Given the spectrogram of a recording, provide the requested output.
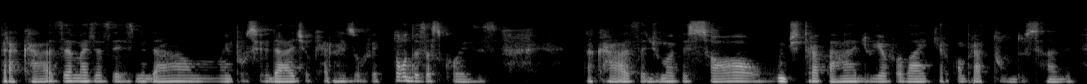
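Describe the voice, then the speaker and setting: A woman's very deep, low-pitched, somewhat breathy voice, monotone and flat, at a moderate pace. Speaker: video blogger sharing personal health story. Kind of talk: personal testimony to camera. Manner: hesitant with filler pauses.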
